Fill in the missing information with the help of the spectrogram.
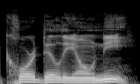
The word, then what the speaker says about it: Cordileone: According to EWTN's introduction of Reverend Salvatore Cordileone, Archbishop of San Francisco, his last name ends with a long E, so it'd be Cordileone.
